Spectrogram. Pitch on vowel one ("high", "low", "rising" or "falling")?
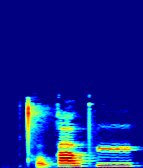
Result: low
